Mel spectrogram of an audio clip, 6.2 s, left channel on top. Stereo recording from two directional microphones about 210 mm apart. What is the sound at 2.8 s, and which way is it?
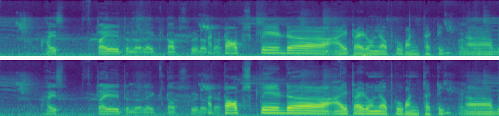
Speech, 60° right (ahead or behind).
